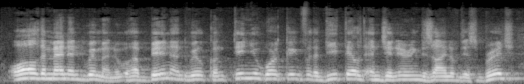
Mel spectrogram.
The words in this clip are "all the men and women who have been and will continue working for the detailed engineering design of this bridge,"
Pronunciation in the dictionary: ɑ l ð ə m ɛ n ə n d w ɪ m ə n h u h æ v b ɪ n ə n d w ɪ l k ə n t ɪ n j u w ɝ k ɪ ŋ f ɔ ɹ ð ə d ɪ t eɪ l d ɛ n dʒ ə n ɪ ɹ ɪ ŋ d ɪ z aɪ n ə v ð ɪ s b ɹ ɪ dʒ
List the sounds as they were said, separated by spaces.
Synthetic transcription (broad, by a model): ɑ l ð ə m ɛ n ə n d w ɪ m ə n h u h æ v b ɪ n ə n d w ɪ l k ə n t ɪ n j u w ɝ k ɪ ŋ f ɔ ɹ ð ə d ɪ t eɪ l d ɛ n dʒ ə n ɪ ɹ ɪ ŋ d ɪ z aɪ n ə v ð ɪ s b ɹ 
